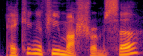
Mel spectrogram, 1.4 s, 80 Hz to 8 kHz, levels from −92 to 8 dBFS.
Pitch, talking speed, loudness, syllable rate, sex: 160 Hz, 210 wpm, -16 LUFS, 5.3 syllables/s, male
